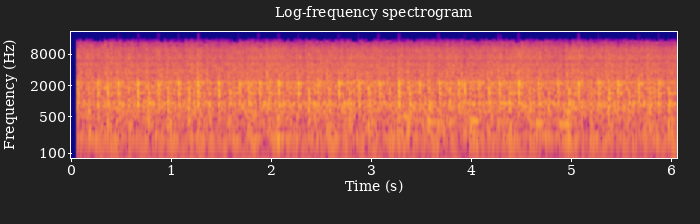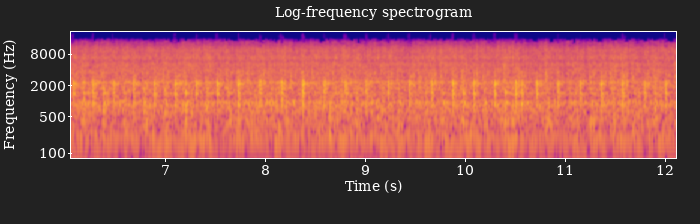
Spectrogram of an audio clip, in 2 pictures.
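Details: UZAM-412 engine at idle with a rapid, regular metallic knock keeping pace with the engine; a clear internal engine knock.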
